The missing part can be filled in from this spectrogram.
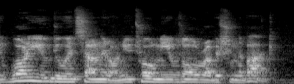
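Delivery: ordinary talk, nothing marked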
